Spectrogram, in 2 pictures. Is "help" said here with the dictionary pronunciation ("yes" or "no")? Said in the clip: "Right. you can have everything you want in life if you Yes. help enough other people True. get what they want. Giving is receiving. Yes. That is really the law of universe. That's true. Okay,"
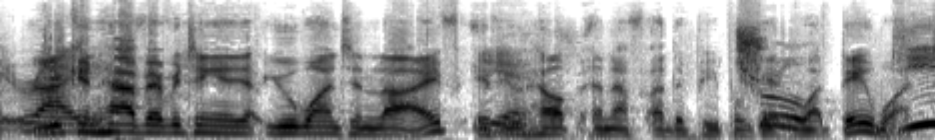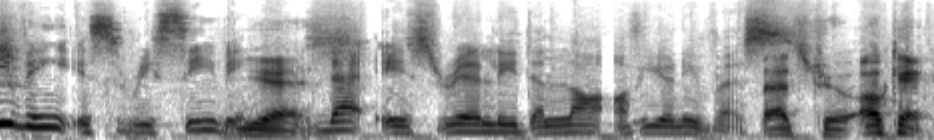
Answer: yes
